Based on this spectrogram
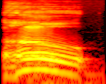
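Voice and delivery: lightly voiced owl hoot; Donald Trump. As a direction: imitate an owl-like politician hooting. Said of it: "but if he was an owl".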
